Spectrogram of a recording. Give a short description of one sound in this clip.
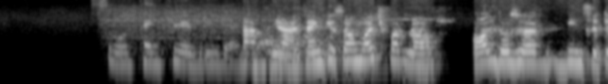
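An elderly woman speaks warmly over an online call.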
